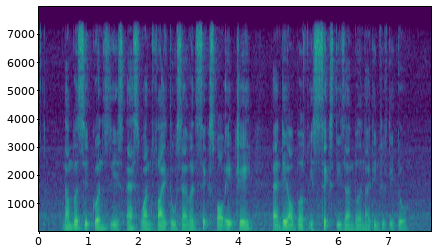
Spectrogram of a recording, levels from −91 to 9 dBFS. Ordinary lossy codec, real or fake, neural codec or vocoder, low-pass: none; real; none; 7.2 kHz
